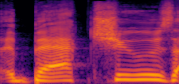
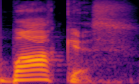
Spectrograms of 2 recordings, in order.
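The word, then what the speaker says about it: Bacchus: Chalice of BW oh BW I know I'm saying his name wrong he was the Chewbacca the god of wine and drinking oh bakas yes B baby [ __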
